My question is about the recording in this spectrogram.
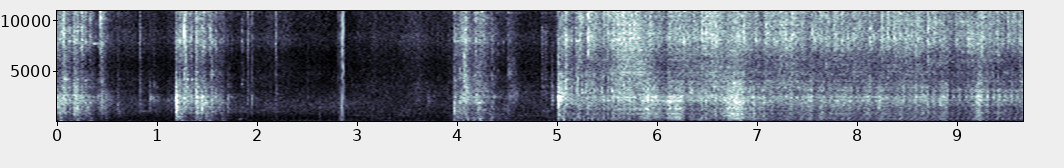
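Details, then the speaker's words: Yamaha DT100 two-stroke motorcycle started with the choke on, giving a raspy idle with sharp puffing ticks in time with firing; the exhaust header joint is leaking from loose nuts, later tightened. "เสียงเหมือนคอท่อตรงเนี้ยรั่วเลยนะครับเสียงเนี่ยคอท่อรั่วนะครับ"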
